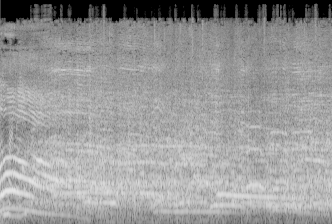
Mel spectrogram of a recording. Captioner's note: audience jeering and applauding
